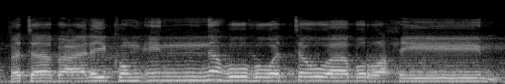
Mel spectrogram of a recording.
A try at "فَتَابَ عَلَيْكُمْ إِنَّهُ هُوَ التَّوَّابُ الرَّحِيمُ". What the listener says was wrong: وقفت كثير في غير موضع وقف، والمدود راحت والغنن راحت، كويس إن الحروف بقي.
